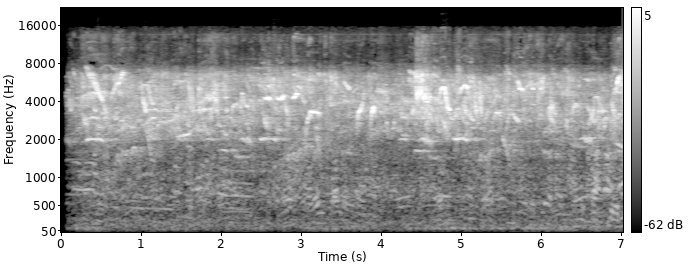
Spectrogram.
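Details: White-eye in Indonesia singing energetically in a filled-in style with added song material called Master lass roll: a dense, continuous stream of high twittering, chirps and quick sweeping notes over faint low background noise.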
